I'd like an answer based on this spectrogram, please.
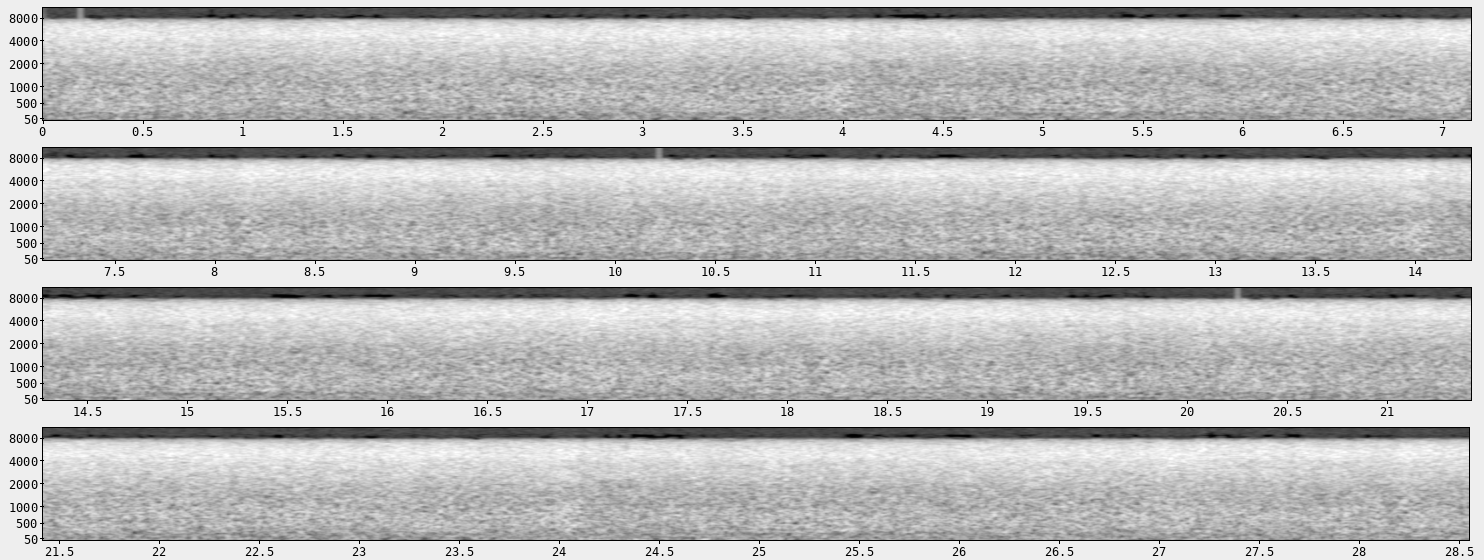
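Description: Small stream cascading over rocks: a steady, even rush of running water with no change in strength.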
